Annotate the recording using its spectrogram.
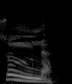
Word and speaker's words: syn: S-Y-N in the Greek, by the way, is pronounced soon, S-O-O-N.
